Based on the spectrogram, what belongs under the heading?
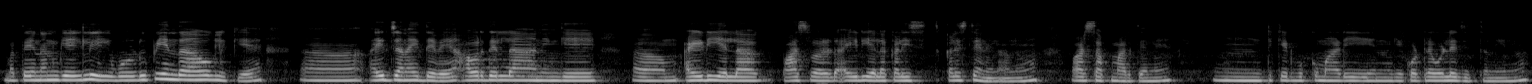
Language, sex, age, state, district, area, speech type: Kannada, female, 60+, Karnataka, Udupi, rural, spontaneous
